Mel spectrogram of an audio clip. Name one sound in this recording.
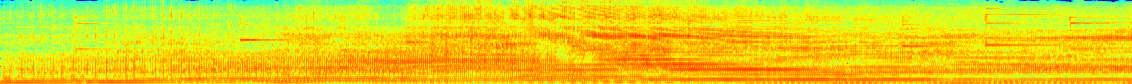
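A model plane's engine buzzes loudly, rising in pitch as the plane takes off and climbs.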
